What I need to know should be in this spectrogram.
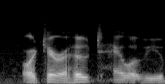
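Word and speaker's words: Terre Haute: it so um I I've always heard it Tera Hogue like the t is a G oh okay okay I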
